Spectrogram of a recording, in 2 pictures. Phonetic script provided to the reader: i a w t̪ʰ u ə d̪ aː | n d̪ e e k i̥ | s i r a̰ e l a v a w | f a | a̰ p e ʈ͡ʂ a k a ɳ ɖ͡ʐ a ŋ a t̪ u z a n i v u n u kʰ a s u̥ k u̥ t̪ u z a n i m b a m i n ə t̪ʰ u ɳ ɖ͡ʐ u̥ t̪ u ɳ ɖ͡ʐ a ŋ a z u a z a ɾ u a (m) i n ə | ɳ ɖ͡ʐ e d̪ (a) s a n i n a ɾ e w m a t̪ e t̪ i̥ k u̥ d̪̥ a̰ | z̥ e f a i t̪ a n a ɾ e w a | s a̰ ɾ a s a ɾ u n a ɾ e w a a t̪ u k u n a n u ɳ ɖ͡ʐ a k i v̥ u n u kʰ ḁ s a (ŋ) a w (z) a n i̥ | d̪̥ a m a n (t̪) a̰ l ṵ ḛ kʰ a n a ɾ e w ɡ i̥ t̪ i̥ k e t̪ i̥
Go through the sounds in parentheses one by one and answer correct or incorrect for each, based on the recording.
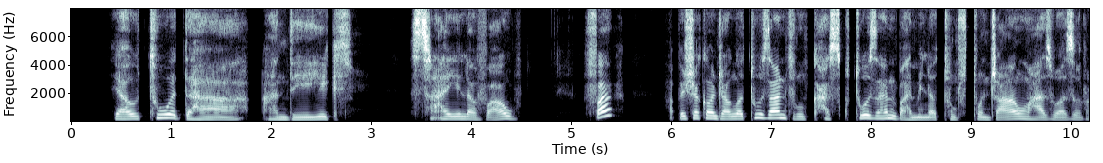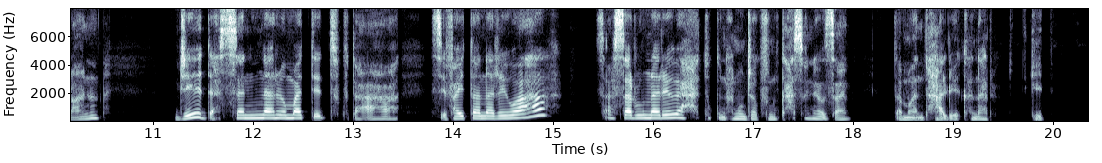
incorrect, correct, incorrect, correct, incorrect

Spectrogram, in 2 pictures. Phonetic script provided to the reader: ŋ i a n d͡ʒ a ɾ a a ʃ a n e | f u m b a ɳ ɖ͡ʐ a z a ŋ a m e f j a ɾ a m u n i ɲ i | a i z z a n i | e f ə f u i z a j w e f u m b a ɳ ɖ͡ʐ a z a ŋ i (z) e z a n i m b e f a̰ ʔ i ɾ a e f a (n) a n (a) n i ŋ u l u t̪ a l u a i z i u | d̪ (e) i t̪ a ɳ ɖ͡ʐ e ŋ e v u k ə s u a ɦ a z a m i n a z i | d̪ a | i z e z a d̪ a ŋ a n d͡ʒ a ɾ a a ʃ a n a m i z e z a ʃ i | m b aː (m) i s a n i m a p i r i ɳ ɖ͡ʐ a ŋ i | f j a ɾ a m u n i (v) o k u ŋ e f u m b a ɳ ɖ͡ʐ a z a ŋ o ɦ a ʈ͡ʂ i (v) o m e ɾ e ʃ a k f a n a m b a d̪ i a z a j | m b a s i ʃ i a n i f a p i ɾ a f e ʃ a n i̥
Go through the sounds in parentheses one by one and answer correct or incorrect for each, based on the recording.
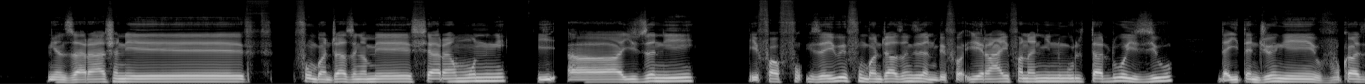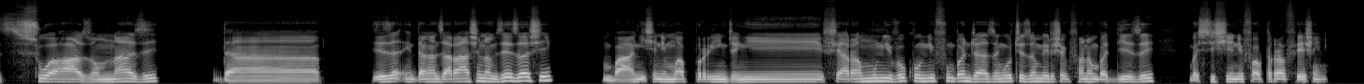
correct, correct, incorrect, incorrect, incorrect, correct, incorrect

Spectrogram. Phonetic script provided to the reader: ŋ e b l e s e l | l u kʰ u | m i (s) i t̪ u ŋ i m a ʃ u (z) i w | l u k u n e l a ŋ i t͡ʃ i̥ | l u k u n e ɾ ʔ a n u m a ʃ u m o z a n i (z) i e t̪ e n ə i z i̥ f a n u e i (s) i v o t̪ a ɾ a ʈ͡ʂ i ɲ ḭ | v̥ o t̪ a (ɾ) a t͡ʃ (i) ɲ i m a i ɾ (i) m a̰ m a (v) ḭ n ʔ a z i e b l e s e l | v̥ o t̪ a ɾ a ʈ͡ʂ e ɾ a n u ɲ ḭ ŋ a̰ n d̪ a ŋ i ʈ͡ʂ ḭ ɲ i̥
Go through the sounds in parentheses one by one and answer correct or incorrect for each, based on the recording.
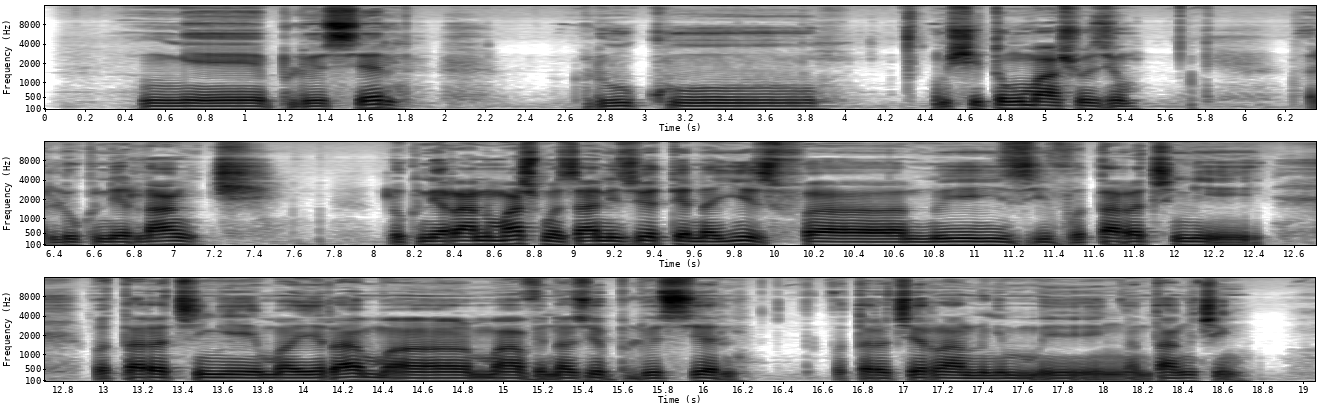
incorrect, correct, correct, incorrect, correct, correct, incorrect, correct

